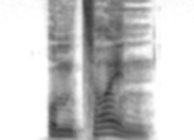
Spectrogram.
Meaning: 1. singular imperative of umzäunen 2. first-person singular present of umzäunen
- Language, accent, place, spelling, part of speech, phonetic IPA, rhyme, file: German, Germany, Berlin, umzäun, verb, [ʊmˈt͡sɔɪ̯n], -ɔɪ̯n, De-umzäun.ogg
